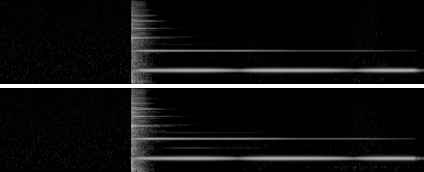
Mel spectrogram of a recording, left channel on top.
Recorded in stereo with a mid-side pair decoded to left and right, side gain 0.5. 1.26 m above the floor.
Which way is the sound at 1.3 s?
40° right.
